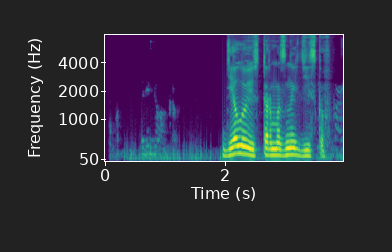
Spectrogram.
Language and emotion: Russian, neutral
